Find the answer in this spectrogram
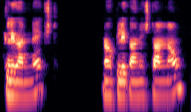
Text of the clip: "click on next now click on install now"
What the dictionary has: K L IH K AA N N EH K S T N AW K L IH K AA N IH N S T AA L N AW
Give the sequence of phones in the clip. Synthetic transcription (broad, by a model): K L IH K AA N N EH K S T N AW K L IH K AA N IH S T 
